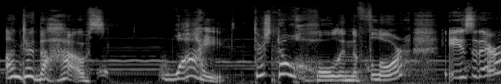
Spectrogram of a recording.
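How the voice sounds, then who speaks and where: A woman's voice: high voice, sing-song, slow pace, fairly bright tone, soft background music, heavily acted. An actress playing a frightened, distraught mother in a radio drama, fretful and questioning. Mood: worried, hushed. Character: frightened, distraught young mother searching for her daughter.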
